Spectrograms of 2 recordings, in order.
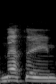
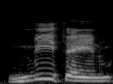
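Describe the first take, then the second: First: It is said the American way. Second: It is said the British way.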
